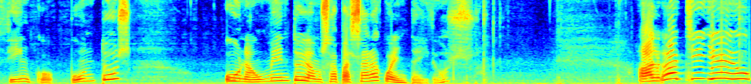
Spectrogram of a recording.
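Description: Chatty high-voiced woman crocheting. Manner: chatty, counts stitches aloud, sudden bursts of high laughter. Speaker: crochet channel host. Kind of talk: casual crochet-along chat.

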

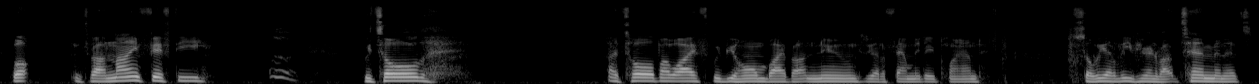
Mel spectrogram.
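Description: A man's voice: mid-range voice, a little mellow, dry recording. Man, 40s, casual vlogger, phone held at arm's length outside, dry sound, mid-range voice, loose fillers. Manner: laid-back, rambling, peppered with fillers. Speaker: vlogger on a family fishing trip. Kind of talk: casual explanatory chat. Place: outdoors on a mountain lakeshore.

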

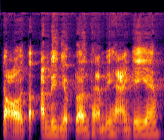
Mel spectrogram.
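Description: A man's voice: mid-range voice, steady tone, fast talker. A man giving blunt, mocking casual political commentary, talking directly to his viewers. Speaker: livestream commentator.

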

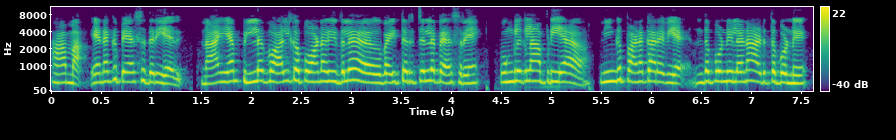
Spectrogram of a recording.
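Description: ஒரு பெண் கார்ட்டூனில் நெல்லை வட்டார வழக்கில், குற்றம் சாட்டிக் கத்தும் கோபமான கிராமத்து அம்மாவுக்குக் குரல் கொடுக்கிறார். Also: female voice, very high voice, steady tone, fast, few pauses, fairly bright tone. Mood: angry. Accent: Tirunelveli Tamil. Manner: scolding, accusing. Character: angry village mother, sharp-tongued and loud. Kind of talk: cartoon voice acting.

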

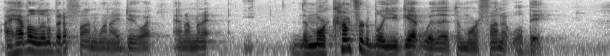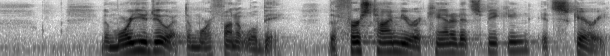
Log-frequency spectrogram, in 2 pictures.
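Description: A man's voice: on the low side, lively intonation, brisk. Man talking from across the room. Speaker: speaker. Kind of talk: training talk.

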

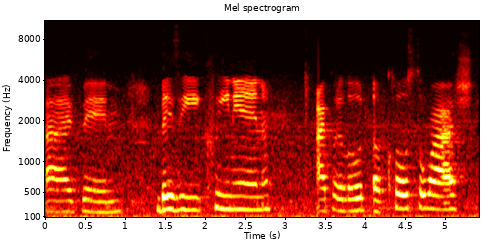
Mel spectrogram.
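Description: A woman's voice: medium pitch, steady tone, takes it slowly. A woman in her thirties chatting casually to a camera held at arm's length while she goes about her day at home and in the car. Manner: chatty, talks straight to a handheld camera. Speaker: vlogger. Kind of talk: casual day-in-the-life vlog. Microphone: phone or camera held at arm's length. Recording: noisy background, car air conditioning.

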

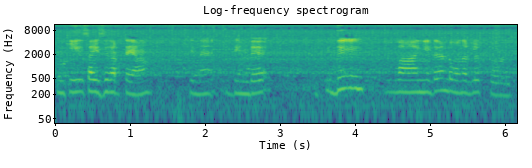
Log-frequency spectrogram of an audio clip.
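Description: A woman's voice: medium pitch, flat delivery, normal speed. A woman chatting casually as a vlog host, mixing English words into her Malayalam. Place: outdoor night market and roadside. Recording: noisy street with traffic and crowd.

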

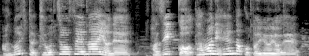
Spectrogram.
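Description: A woman's voice: high voice, big pitch swings, a little slow, a bit bright, faint music behind. A young woman from Japan playing a mobile quiz game, reading the questions aloud and reacting with chatty, giggly, blunt comments. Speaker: game streamer. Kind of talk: casual playthrough commentary.

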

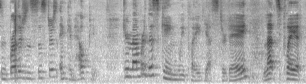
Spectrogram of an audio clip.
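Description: A woman with a lowish, slightly bright voice teaches preschoolers in the style of a kids' show host. She uses a sing-song delivery and asks young children simple, repeated questions. There's noticeable background noise in the recording.

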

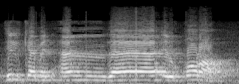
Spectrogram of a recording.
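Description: High-voiced Egyptian teacher in an echoey hall. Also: male voice, little pitch movement, moderate pace, a little hiss or hum. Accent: Egyptian Arabic. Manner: asks students leading questions, then answers them. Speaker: Quran recitation teacher. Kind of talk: classroom lesson. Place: lecture hall.

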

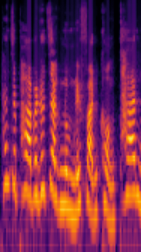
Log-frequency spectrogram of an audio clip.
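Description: High, bright female story narrator. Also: very fast, no echo, clean studio sound. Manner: lively, sassy. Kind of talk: first-person scripted narration of an animated diary story.

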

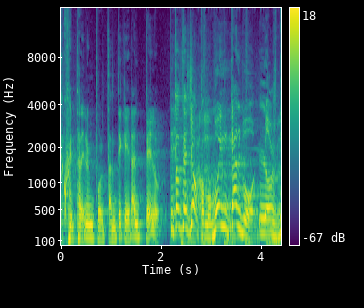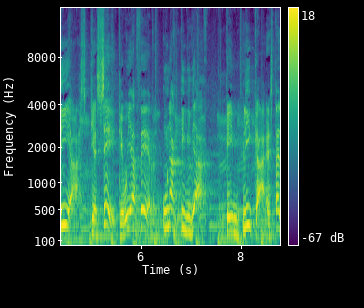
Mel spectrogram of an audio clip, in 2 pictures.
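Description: Young Spanish man, Spain accent, comedic vlog rant, sarcastic and swearing, pitch jumping all over, faint music behind. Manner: sarcastic, swearing, acts out little scenes. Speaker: YouTuber.

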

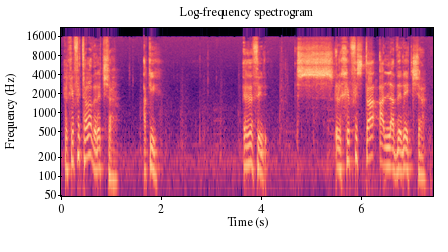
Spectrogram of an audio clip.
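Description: A man's voice: medium pitch, very animated, slow, pauses often, fairly bright tone, husky. A man giving casual live commentary while playing a video game, chatting with viewers and exclaiming at the action. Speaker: gameplay streamer.

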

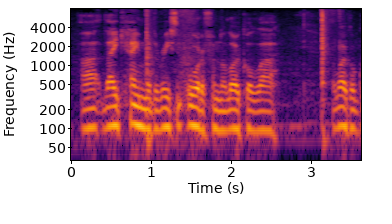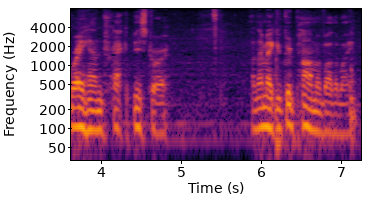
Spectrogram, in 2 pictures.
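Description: A man's voice: fairly low pitch, darkish tone, a little hiss or hum. A middle-aged Australian man hosting a casual how-to vlog, chatty and rambling with wry asides. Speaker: repair channel host.

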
